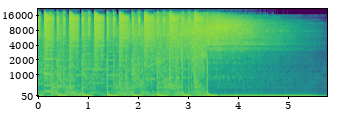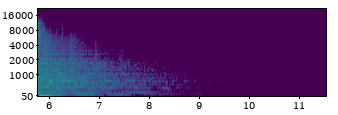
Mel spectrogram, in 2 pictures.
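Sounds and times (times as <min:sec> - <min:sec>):
house dance version background vlog music: 0:00.0 - 0:04.7.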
